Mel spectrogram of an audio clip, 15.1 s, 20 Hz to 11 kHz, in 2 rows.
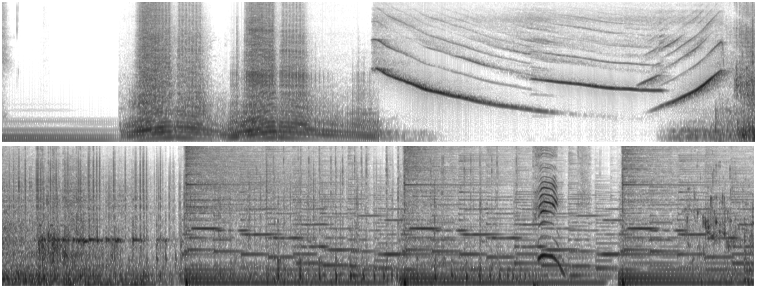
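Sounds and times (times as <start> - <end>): falling whistle: 3.7 - 7.4
rising whistle: 3.7 - 7.4
loud rattling clatter: 7.5 - 12.9.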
